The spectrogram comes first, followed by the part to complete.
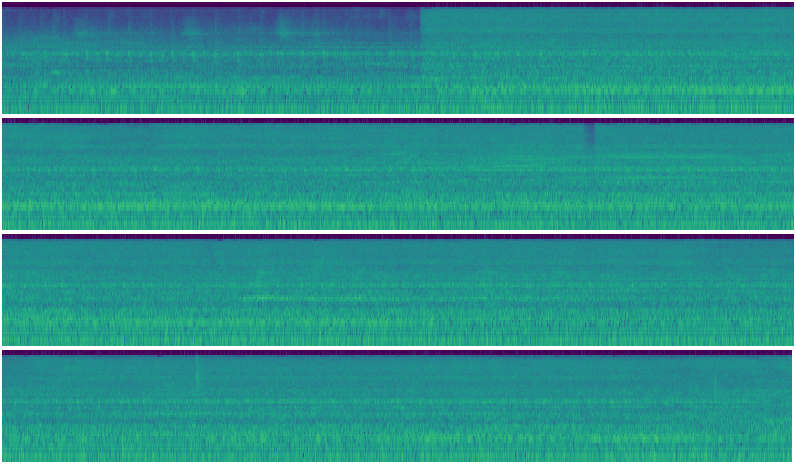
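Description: Live drone music played on electronics: a continuous low rumble under a steady held tone, with a layer of hiss coming in about four seconds in and staying.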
